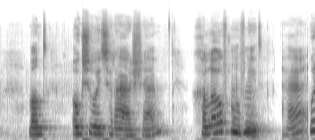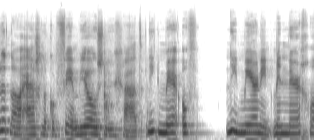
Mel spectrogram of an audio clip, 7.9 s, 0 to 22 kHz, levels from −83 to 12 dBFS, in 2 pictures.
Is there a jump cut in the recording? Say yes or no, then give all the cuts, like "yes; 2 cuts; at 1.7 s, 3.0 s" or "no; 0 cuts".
yes; 2 cuts; at 3.9 s, 5.8 s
